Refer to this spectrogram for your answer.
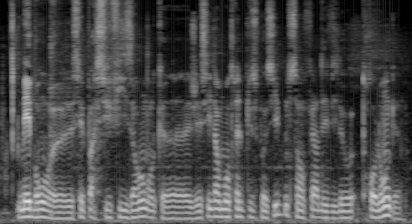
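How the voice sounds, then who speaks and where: Fairly even intonation from a man speaking at a fairly quick pace. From northern France, Hauts-de-France (Nord). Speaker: car restorer, video maker. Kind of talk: casual workshop vlog. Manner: casual, many hesitations.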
